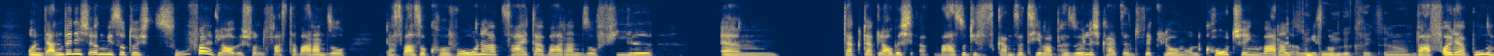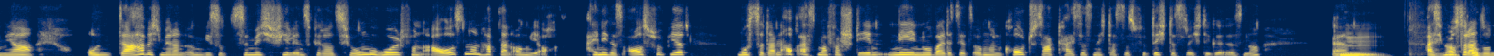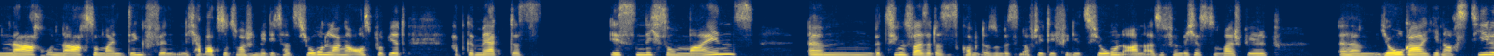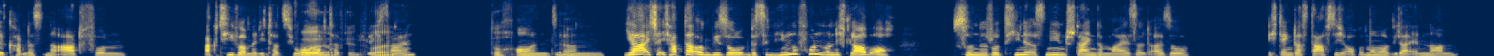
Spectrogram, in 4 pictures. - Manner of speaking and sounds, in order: none
- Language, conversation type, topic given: German, podcast, Wie sieht deine Morgenroutine eigentlich aus, mal ehrlich?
